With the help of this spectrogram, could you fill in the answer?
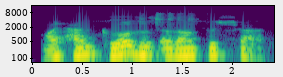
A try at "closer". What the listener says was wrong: The difference being is that you're saying closer using a Z sound. We want to use an S sound and say close, closer.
